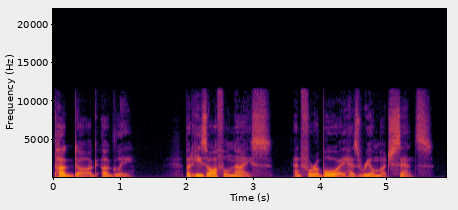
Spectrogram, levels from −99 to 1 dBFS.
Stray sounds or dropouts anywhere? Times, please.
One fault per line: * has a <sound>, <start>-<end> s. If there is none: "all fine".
all fine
